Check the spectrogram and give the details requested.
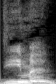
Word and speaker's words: daemon: has a monkey, and they're called daemons, pronounced demon, but spelled D-A-E-M-O-N. So the whole worldview of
